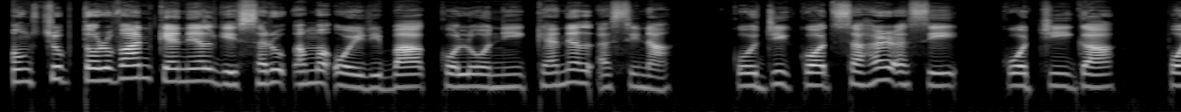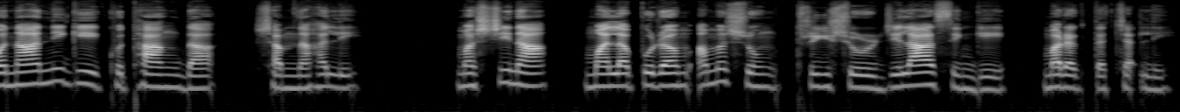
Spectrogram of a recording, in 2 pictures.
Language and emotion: Manipuri, neutral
